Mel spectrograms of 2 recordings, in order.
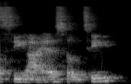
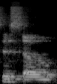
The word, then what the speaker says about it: Cisot: So that's how it's spelled, CISOT, and the T silent. So when you say it, it's Cisot, not Cisot, Cisot. Yeah, Cisot, dude.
